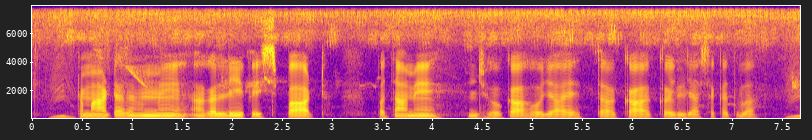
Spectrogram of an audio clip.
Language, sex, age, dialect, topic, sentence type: Bhojpuri, male, 18-24, Southern / Standard, agriculture, question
